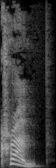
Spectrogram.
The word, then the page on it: cramp: British English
